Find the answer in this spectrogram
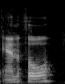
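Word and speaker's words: anethole: of these is anaphyl which kind of sounds like i have a lisp but this is how it's pronounced anthol so here you can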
